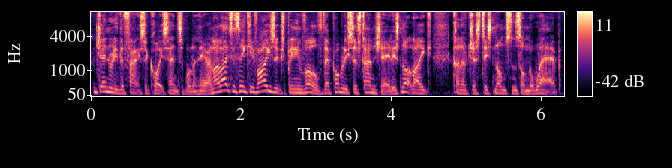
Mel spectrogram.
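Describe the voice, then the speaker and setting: A man's voice: mid-range voice, expressive, very fast, a bit bright, husky, dry recording. A man co-hosting a radio show, riffing in comic banter with articulate, mock-serious enthusiasm.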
